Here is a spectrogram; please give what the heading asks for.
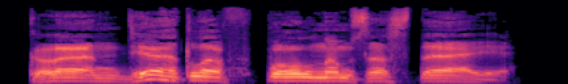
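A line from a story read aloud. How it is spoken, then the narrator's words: Growling undertone. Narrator (Russian): рычащих ноток в голосе главного управляющего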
